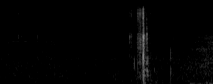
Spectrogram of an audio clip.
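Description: Mostly quiet, then a single sharp snip of hand pruning shears cutting through a rose cane about one and a half seconds in.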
